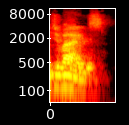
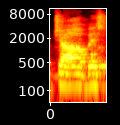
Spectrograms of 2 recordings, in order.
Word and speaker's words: Gervais: of like that phonetically, it'd be like J. It'd be a J apostrophe V A Z E. Gervais. I don't know if that's the correct pronunciation. It's French, obviously. Gervais. Don't know. Oh, well, I've heard everything from Jarvis, Jervis, Gervis. The most common one is they make the S sound instead of the Z sound.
